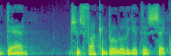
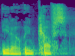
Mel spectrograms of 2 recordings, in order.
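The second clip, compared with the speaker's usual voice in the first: ordinary talk, nothing marked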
